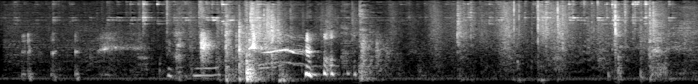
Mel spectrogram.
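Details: A dog barking at balloons gives short, high yips and whiny, wavering yelps over a steady low electrical hum.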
